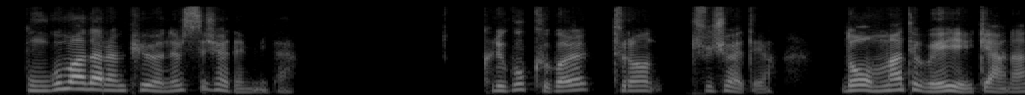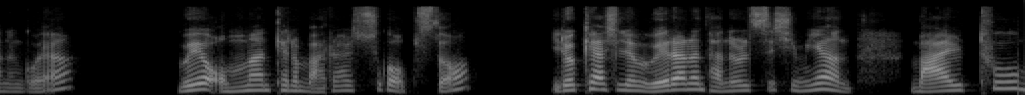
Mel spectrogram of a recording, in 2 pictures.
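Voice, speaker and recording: A woman's voice: on the low side, dry recording, clean studio sound. A middle-aged woman counselor giving a talk on how parents should speak with children, acting out short parent and child lines as she goes.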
